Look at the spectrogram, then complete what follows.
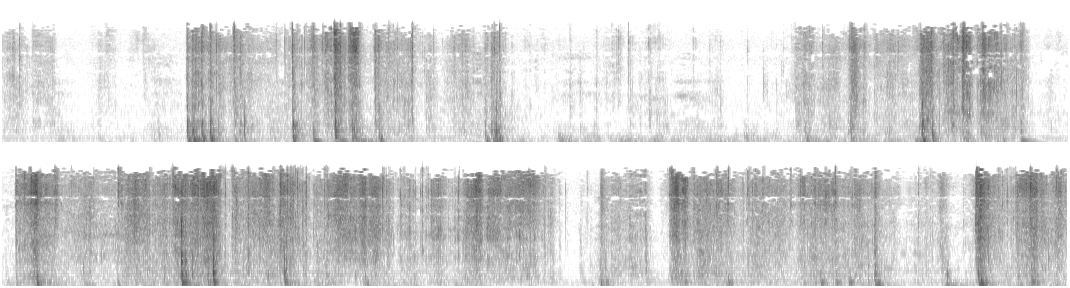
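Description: Plastic packaging rustling and crinkling in irregular bursts as the sneakers are handled, starting about two seconds in, with a few sharper knocks.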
